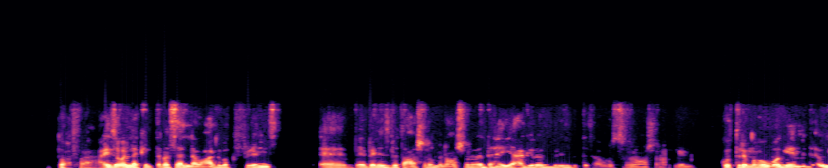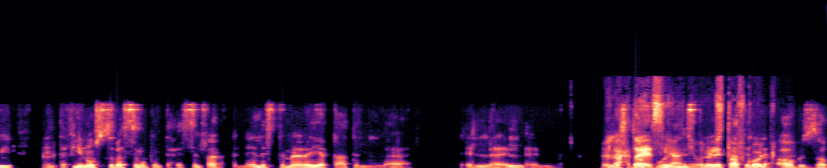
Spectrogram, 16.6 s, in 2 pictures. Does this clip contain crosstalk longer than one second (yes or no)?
yes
